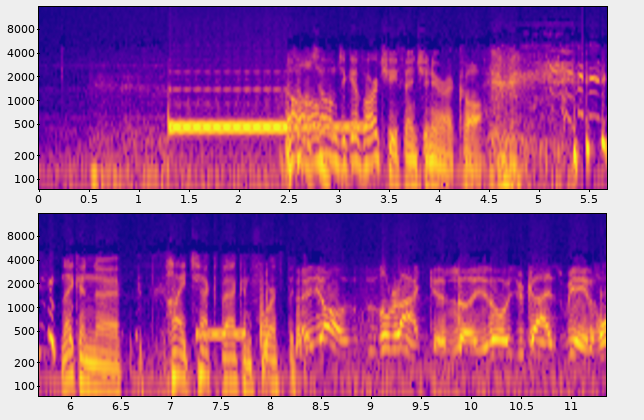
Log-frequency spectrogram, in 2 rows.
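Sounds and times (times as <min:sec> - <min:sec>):
loud steady electronic telephone ringing tone: 0:01.3 - 0:03.3, 0:07.2 - 0:07.9
speech: 0:02.5 - 0:11.3
laughter: 0:04.5 - 0:06.1.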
